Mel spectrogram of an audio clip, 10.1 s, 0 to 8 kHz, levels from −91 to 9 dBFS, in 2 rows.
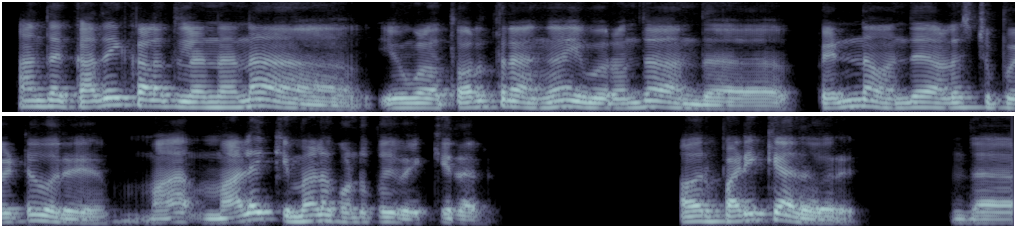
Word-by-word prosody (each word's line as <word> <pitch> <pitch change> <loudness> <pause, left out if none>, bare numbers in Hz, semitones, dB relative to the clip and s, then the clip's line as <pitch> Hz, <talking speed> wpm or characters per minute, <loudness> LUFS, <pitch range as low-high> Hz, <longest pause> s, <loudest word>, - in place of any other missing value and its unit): அந்த 160 +1 +1
கதைக்களத்துல 165 -4 +2
என்னன்னா, 145 +6 +1 0.6
இவங்கள 130 0 +3
தொரத்துறாங்க. 145 -2 +1
இவர் 125 -2 +2
வந்து 155 +5 0
அந்த 110 -3 +1 0.5
பெண்ண 155 +7 0
வந்து 135 +3 -1
அழைச்சிட்டு 135 0 -3
போய்ட்டு 120 +5 -2
ஒரு, 105 - +1 0.4
ம - - -2 0.3
மலைக்கு 190 +5 +2
மேல 160 +1 +2
கொண்டு 125 0 -4
போய் 130 - +2
வக்கிறாரு. 395 - -4 1.0
அவரு 140 +1 +3
படிக்காதவரு. 110 - +2 0.5
இந்த 100 -1 -4
140 Hz, 130 wpm, -23 LUFS, 125-160 Hz, 1.0 s, இவங்கள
